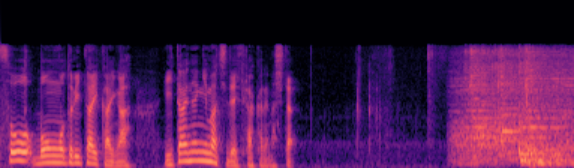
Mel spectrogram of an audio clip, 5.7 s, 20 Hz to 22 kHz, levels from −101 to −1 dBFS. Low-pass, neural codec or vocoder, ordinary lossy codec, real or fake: 7.2 kHz; none; none; real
